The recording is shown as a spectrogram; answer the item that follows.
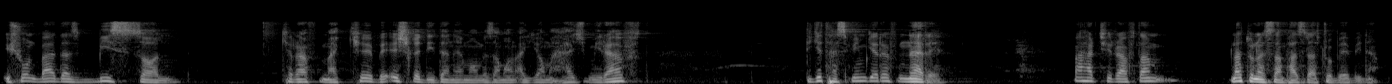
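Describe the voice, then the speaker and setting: Male preacher, low voice, sermon delivery with slow recitation and emotional explanation; muffled lo-fi audio. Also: lively intonation. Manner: recites Arabic verses slowly, then explains them with emotion. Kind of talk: religious sermon. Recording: dull lo-fi recording.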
